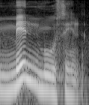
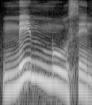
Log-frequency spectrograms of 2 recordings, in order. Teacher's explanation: اگر من موسین بخوانین اشتباهه، بلکه باید بخوانین میم موسین، یعنی میم با میم دیگه وصل میشه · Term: ادغام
